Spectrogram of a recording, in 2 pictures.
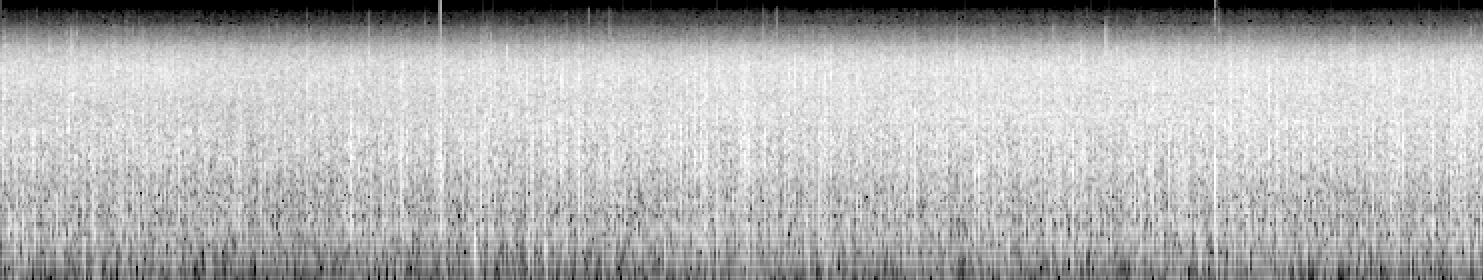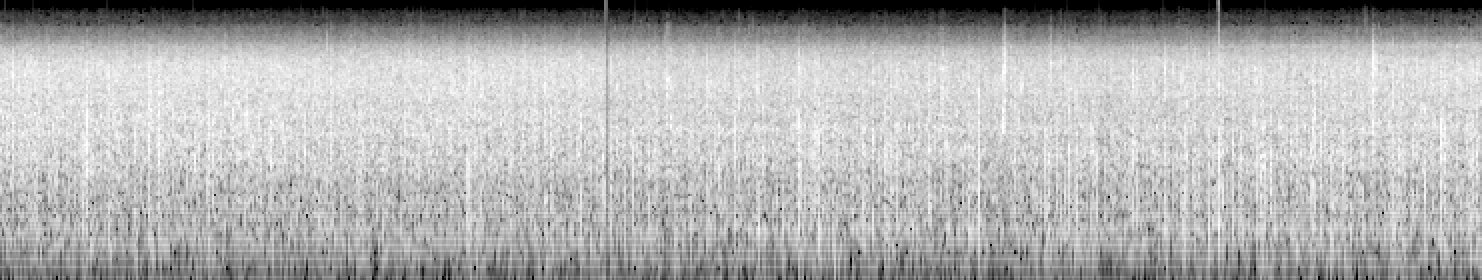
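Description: Heavy rain falling steadily, a dense even patter of countless drops.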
